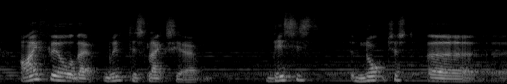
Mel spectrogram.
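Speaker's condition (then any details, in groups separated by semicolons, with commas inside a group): No condition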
